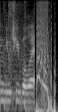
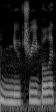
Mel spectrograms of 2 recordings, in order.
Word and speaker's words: NutriBullet: And this video is actually sponsored by NutriBullet. Okay, wait, hold up. I literally said NutriBullet this whole video and then later realized that it's pronounced NutriBullet. I'm just really foreign, so yeah, that's why.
